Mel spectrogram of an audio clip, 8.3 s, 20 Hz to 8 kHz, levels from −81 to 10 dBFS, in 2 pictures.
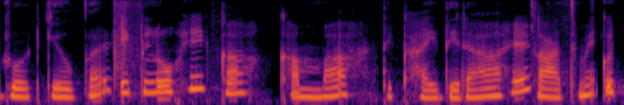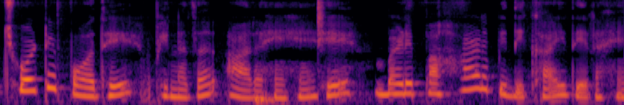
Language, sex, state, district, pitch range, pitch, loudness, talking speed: Hindi, female, Chhattisgarh, Bastar, 180-250 Hz, 205 Hz, -27 LUFS, 200 wpm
